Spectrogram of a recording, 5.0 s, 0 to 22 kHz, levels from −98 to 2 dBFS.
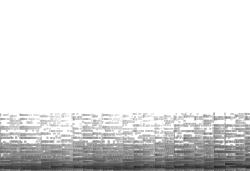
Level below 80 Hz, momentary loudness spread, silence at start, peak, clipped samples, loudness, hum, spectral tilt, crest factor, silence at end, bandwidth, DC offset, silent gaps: -50 dBFS; 5 LU; 0 s; -6 dBFS; under 0.1%; -21 LUFS; none; -6.5 dB/octave; 14 dB; 0 s; 7.4 kHz; under 0.1%; none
